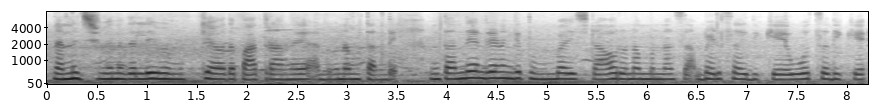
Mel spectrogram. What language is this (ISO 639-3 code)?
kan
